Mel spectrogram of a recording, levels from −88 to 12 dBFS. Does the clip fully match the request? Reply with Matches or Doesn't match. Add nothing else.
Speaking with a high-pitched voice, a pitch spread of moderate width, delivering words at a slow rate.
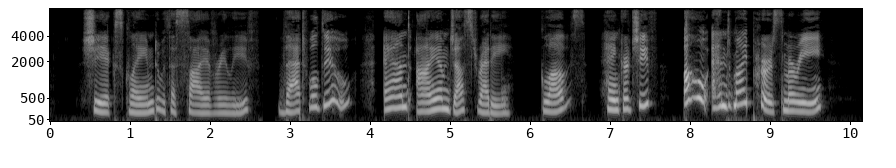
Doesn't match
